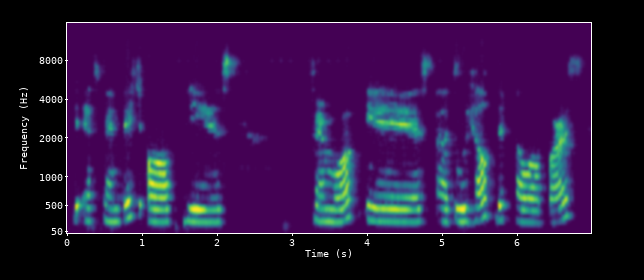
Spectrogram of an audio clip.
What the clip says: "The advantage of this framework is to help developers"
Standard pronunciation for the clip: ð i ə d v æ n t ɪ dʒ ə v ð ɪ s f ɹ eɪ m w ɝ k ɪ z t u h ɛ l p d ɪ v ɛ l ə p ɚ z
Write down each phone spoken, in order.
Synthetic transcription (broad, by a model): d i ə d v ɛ n t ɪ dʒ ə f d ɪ s f ɹ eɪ m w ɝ k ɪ s t u h ɛ l p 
